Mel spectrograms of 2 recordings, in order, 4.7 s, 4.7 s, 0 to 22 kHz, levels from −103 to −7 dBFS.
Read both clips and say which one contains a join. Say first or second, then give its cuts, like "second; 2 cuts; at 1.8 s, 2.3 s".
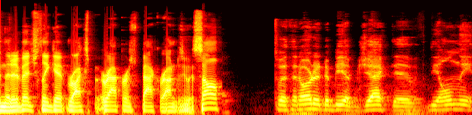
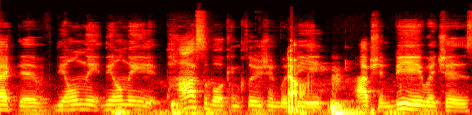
first; 1 cut; at 2.7 s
